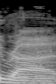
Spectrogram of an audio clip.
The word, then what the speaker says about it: Rhod: Yeah, Ruby Rod. Ruby Rod. – Correct. Rod spelled R-H-O-D. – Yeah. – Silent H. You don't see that very often.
